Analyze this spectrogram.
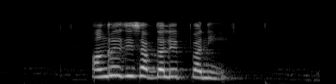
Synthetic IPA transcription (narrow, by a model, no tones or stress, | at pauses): ʌŋɡred͡zisʌb̚d̪ʌlepʌni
